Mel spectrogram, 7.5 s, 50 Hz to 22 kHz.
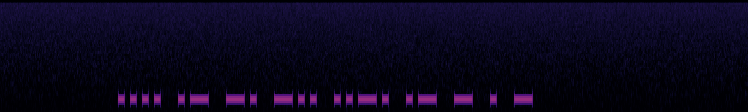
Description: Morse code, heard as a keyed tone, machine-sent, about 20 wpm, 520 Hz. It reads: HANDFATET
